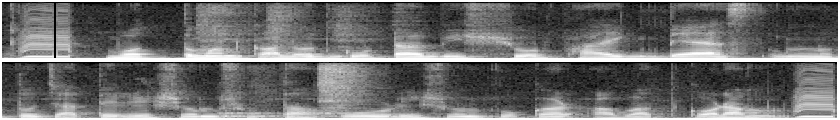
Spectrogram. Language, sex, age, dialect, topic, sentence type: Bengali, female, 18-24, Rajbangshi, agriculture, statement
